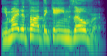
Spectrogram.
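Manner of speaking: high, loud, swooping taunt; gloating villain. Acted. Suzukichi taunting the Wicked Twisters, gloating. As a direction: crow it theatrically.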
